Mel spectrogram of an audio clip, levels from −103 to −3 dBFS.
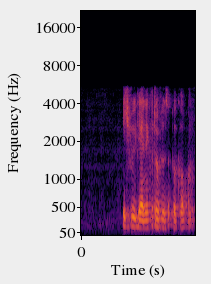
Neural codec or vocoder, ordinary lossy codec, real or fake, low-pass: codec, 24 kHz, 3 kbps, HILCodec; none; fake; 5.4 kHz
